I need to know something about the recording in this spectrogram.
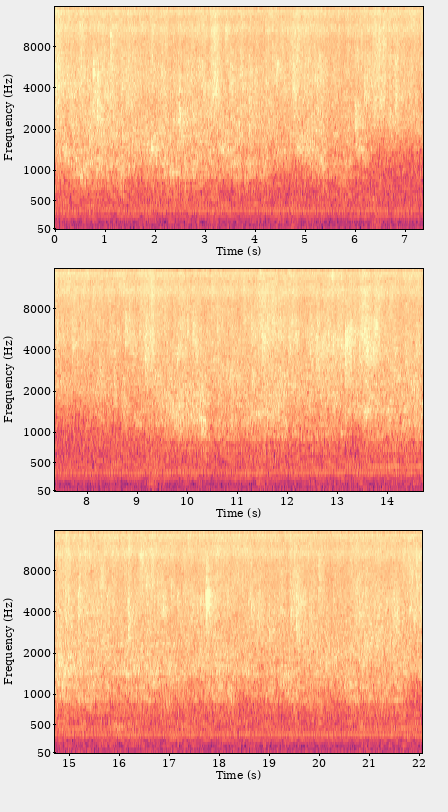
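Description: Wet hair squelches as hands rub it.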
